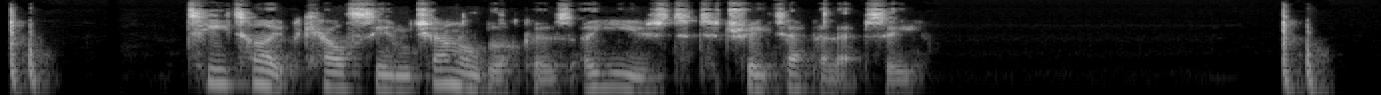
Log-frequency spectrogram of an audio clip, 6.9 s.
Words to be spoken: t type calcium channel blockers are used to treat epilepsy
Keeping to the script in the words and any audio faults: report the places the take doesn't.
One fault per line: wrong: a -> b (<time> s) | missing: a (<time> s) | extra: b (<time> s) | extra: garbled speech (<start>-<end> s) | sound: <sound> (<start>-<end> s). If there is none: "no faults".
no faults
